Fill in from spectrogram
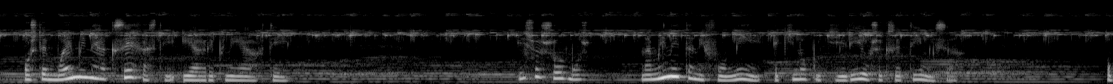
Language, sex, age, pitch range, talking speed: Greek, female, 30-49, 135-225 Hz, 100 wpm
